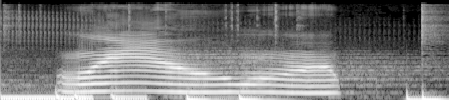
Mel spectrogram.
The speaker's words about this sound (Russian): Мяу. Разве это не ты мяукаешь? Не я, пап, честно. Как будто кошку придавила, сказала Айрис. Только откуда тут взяться кошки?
